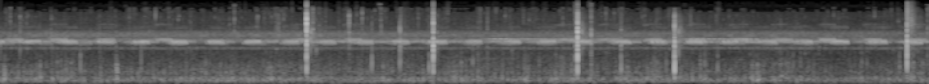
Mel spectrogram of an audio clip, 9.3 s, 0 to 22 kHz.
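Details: Steady high-pitched shimmer of grass insects on an autumn night, recorded with an MKE600 microphone using low cut beside a round brazier fire; a few loud, isolated wood snaps stand out over soft crackling.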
